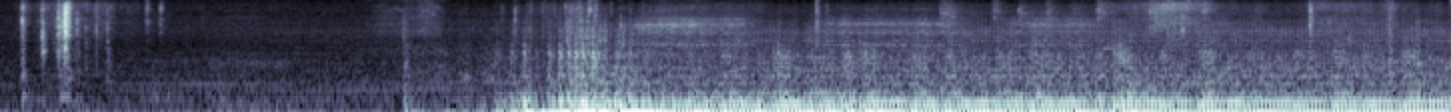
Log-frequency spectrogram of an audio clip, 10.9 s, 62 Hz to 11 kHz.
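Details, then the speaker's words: Renault Scenic 3, M9R 2.0 dCi diesel, cold start at minus five after starter replacement and battery charge: brief crank, fires within about a second into steady even idle; starter fault fixed. "Все гаразд. При мінуспяти завелись."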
